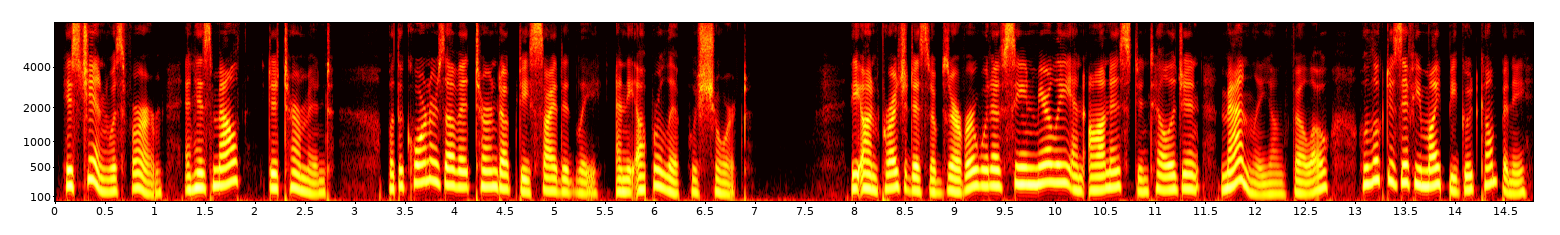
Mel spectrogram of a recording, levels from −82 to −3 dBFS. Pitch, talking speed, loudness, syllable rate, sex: 195 Hz, 180 wpm, -18 LUFS, 5.9 syllables/s, female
